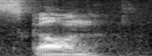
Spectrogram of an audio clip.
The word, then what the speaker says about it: scone: Do you pronounce it scone or scone? – It's scone.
